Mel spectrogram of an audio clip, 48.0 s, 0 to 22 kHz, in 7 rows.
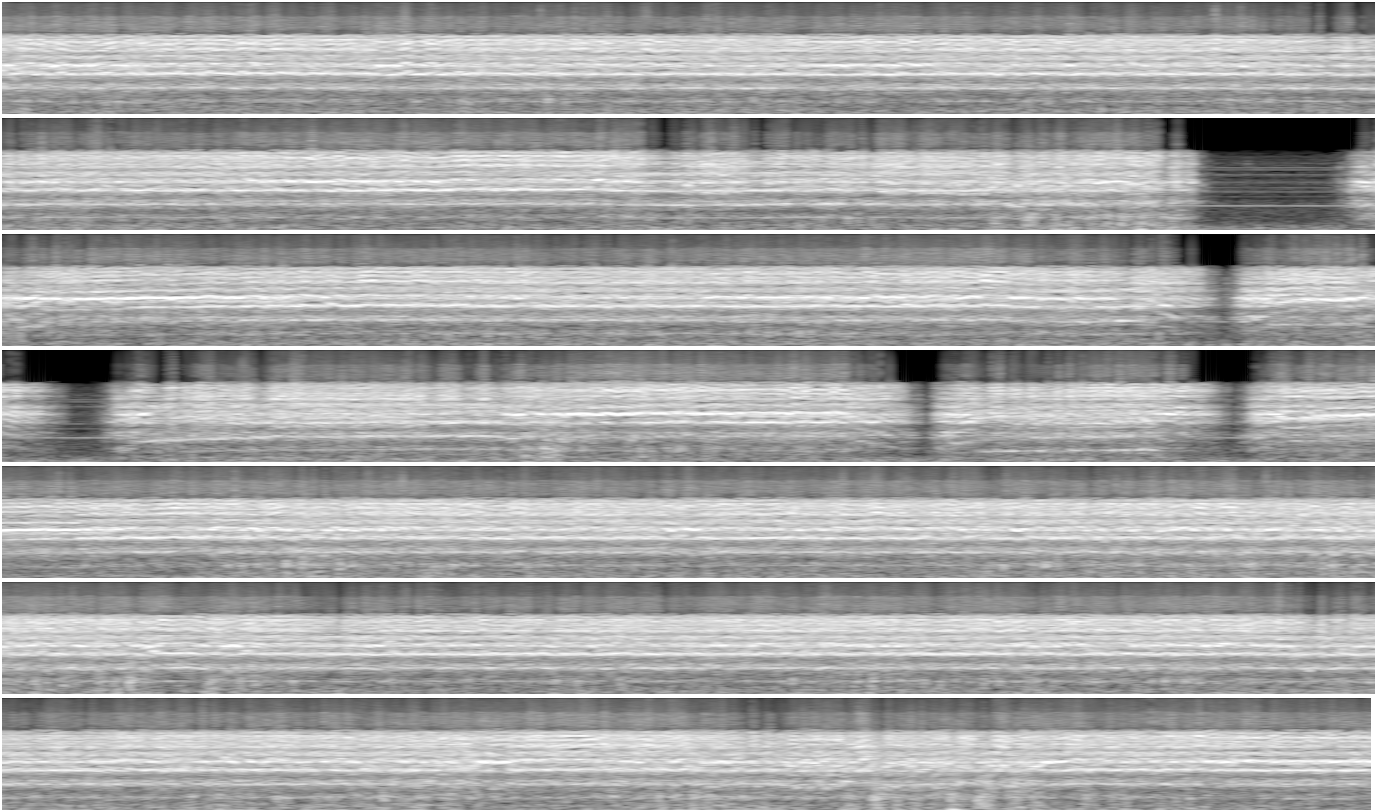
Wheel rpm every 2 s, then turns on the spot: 220, 230, 230, 230, 220, 220, 90, 220, 220, 160, 110, 210, 150, 160, 230, 240, 230, 230, 230, 230, 230, 220, 220, 220.
none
